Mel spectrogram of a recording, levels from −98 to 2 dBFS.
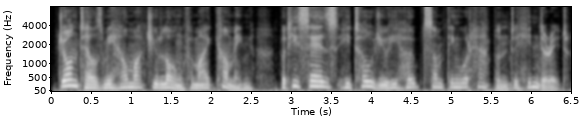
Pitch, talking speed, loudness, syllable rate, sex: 130 Hz, 220 wpm, -19 LUFS, 5.1 syllables/s, male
